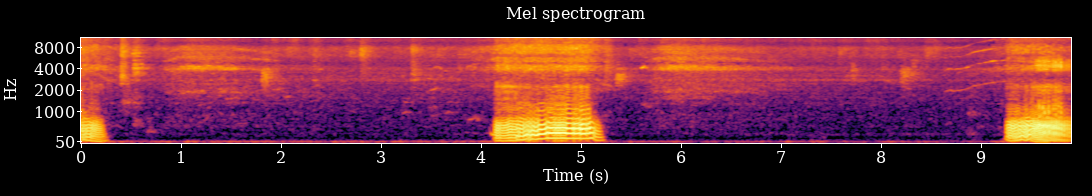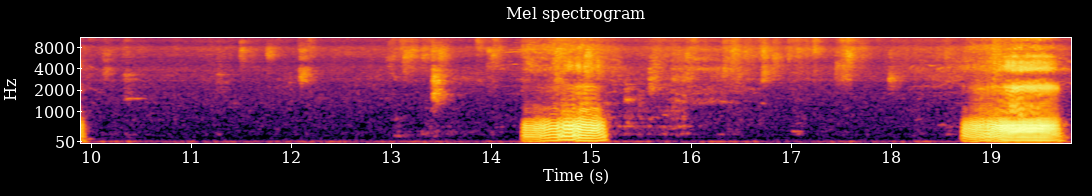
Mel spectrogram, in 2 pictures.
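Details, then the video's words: Sleeping Pekingese puppy snoring indoors: four deep, rattling, pulsed snores about a second long, spaced roughly five seconds apart, with near silence between breaths. "패키니즈 코고는 영상"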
